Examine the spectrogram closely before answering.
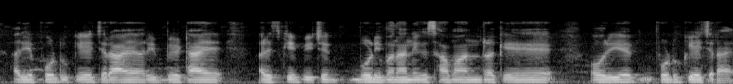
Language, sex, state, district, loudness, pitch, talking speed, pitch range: Marwari, male, Rajasthan, Nagaur, -17 LUFS, 105 Hz, 205 wpm, 105-110 Hz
